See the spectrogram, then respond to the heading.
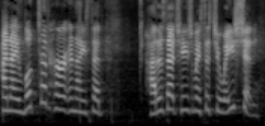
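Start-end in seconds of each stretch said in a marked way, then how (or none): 1.9-3.5 louder and higher, demanding answers; going off on the mother-in-law; louder, higher, rising anger; angry confrontation. Retold or imitated.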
